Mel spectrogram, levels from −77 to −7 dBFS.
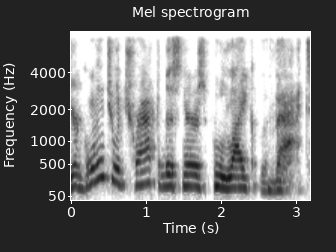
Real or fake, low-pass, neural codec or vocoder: fake; 7.2 kHz; codec, 16 kHz, 4 kbps, FreqCodec, smaller model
